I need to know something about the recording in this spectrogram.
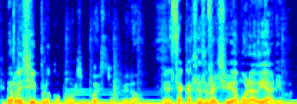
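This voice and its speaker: Loud music sits behind this middle-aged man's lowish, animated voice as he talks quickly in a Colombian accent. The interviewed tour guide recounts personal stories, stressing points through repetition and tossing in conversational tag questions.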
